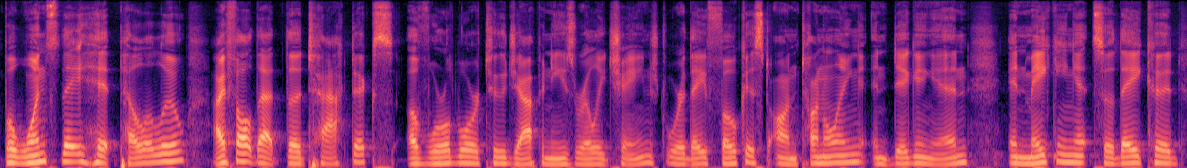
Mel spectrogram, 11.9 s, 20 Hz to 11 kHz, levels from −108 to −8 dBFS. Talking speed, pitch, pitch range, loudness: 155 wpm, 125 Hz, 115-135 Hz, -29 LUFS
